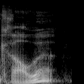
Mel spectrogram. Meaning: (verb) inflection of grauen: 1. first-person singular present 2. first/third-person singular subjunctive I 3. singular imperative
- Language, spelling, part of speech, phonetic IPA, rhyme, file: German, graue, adjective / verb, [ˈɡʁaʊ̯ə], -aʊ̯ə, De-graue.ogg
